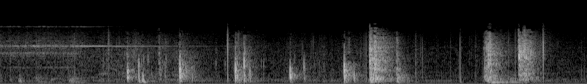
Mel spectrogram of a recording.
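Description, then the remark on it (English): A front door is unlatched and opened at eight o'clock to answer the bell, with no one outside, making a run of sharp clunks, rattles and thuds spread over several seconds and no voices. “That's funny. No one's at the door.”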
